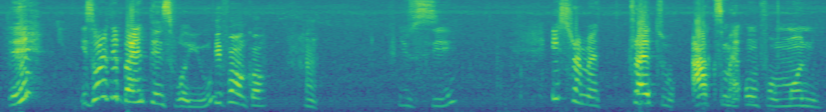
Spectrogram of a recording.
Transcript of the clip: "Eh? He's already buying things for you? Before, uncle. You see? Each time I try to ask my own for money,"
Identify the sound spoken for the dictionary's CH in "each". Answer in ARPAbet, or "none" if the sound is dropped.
S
